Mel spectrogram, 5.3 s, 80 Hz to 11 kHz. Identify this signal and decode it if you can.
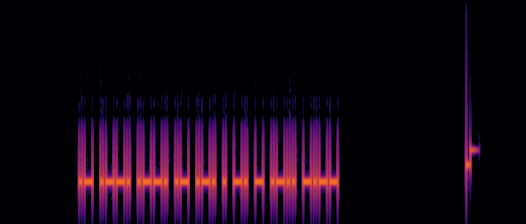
Morse code, heard as a keyed tone, about 44 wpm, 700 Hz. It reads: APPARENTLY
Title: LY Suffix - Top 100 Words with Base Words 45wpm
